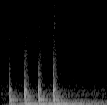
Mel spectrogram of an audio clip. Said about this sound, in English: I'm knocking on wood.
